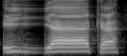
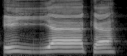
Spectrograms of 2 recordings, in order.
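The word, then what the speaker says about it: إِيَّاكَ: Iyaka. Brothers. Everybody. Iyaka. Sisters. Iyaka. Again. Iyaka. If you have a trained ear, you will be able to pick, even if one person is saying it wrong.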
